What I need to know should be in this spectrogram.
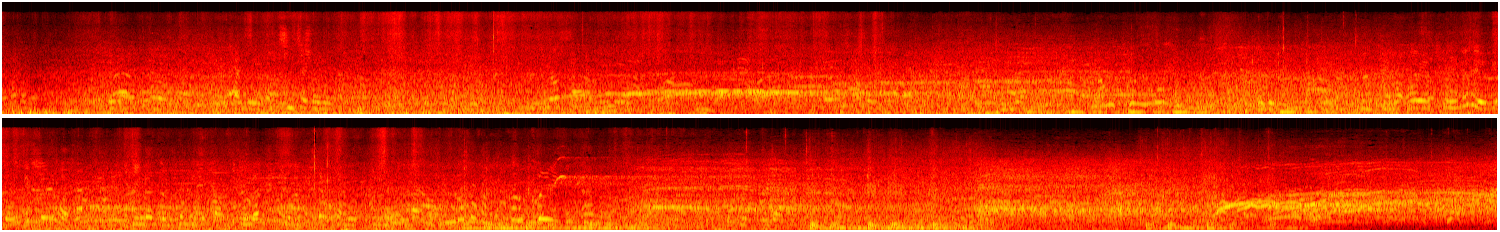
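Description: A large stadium crowd chants, cheers and shouts throughout.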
